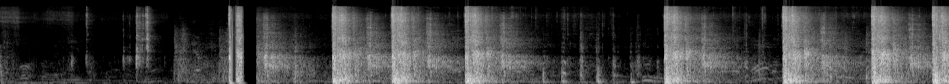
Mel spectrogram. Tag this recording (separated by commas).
gunfire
